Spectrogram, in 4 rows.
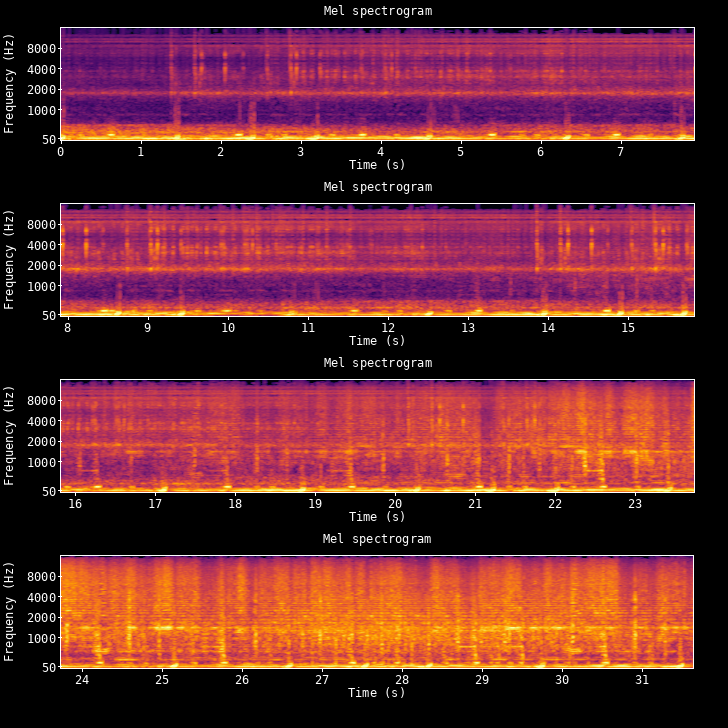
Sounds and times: Rumble: 0:00.0 - 0:31.6.

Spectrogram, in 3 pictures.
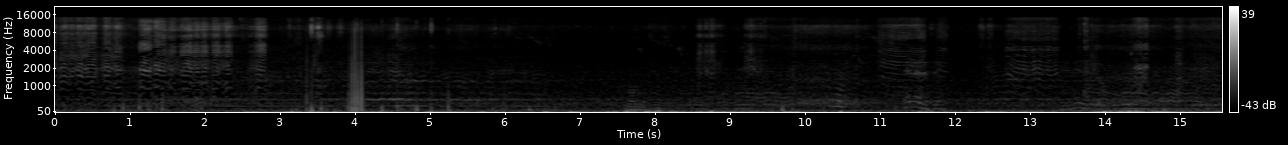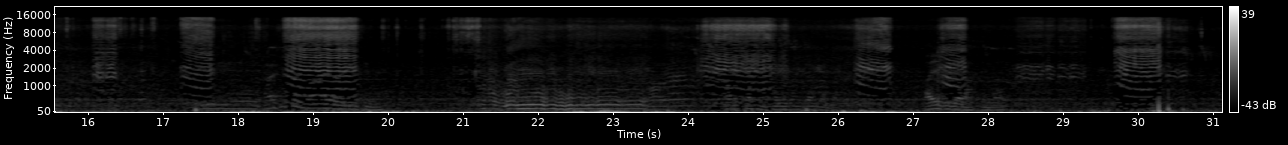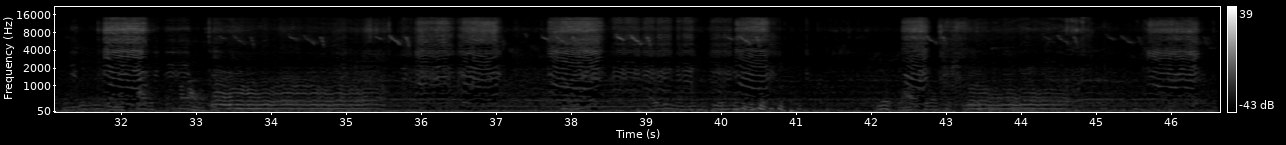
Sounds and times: Bee, wasp, etc.: 0:00.0 - 0:46.6
Fly, housefly: 0:00.0 - 0:46.6.

